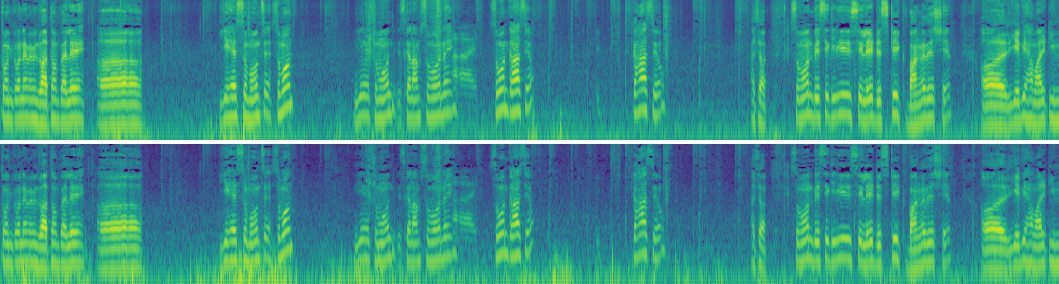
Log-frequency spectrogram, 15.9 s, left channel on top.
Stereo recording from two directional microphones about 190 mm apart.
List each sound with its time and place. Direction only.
0.0 s a man's voice: centre (ahead or behind)
3.3 s speech: 15° left (ahead or behind)
5.7 s speech: 20° left (ahead or behind)
6.8 s speech: 10° right (ahead or behind)
7.3 s speech: 30° left (ahead or behind)
9.5 s speech: 30° left (ahead or behind)
11.4 s speech: 5° left (ahead or behind); by 15.9 s 25° left (ahead or behind)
